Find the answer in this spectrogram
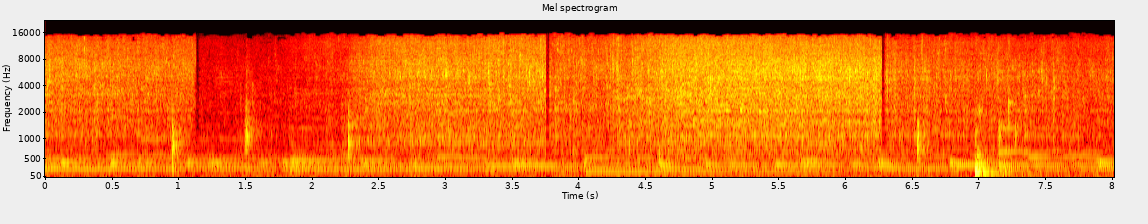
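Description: Battered chicken feet sizzling in hot frying oil in a pot as more pieces are dropped in; the sizzle dips briefly about a second in, then swells louder through the middle. A sharp thump about seven seconds in is the loudest moment.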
